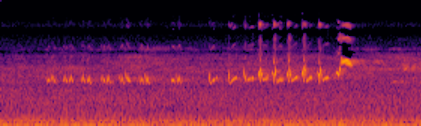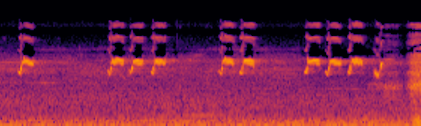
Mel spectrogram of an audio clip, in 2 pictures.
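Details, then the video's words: Mockingbird imitating other birds: a quick stutter of chirps, then bursts of sharp, high, rattling notes separated by short pauses, over a low hum. "Mockingbird…so amazing how they can copy almost any sounds from other birds…"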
